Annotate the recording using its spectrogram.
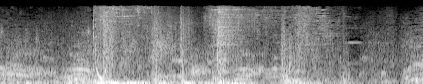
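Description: A body crashes hard onto the floor.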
